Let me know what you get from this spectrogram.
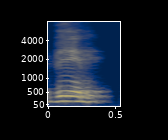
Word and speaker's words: Wim: Yeah, you know, at this stage I respond to anything, but it's in Holland we say Vim. – Vim De Jongh. Okay, there we go. Because I know Jong, J-O-N-G-E, I've done my research, means young, doesn't it? – It does, yeah.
